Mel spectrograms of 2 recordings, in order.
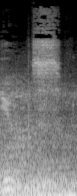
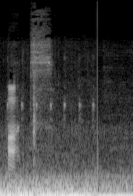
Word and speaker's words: Utz: chips that Utz makes I once worked with a guy who pronounced UTS as use I like those youths you do well that's good because that's not the name of them it's OTs I thought that was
